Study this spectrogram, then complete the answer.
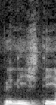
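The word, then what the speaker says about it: פלשתי: pantalla ven filisteo pishti así se pronuncia pishti así como está transliterado pishti que es la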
